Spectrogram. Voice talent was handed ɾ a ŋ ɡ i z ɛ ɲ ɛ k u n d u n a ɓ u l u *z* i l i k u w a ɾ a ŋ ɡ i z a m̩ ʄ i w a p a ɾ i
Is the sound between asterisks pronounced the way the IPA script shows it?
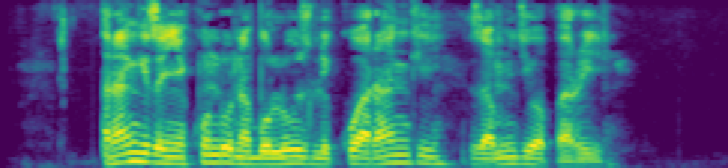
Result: yes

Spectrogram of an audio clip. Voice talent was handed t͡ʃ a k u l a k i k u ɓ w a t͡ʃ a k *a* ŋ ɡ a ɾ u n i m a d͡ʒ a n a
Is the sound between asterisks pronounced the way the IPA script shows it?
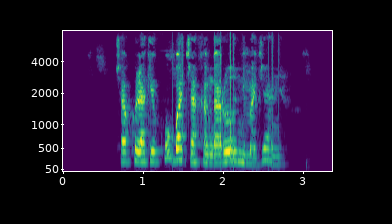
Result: yes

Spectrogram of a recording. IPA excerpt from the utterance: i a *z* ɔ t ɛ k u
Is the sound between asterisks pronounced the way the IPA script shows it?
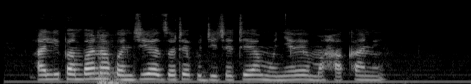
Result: yes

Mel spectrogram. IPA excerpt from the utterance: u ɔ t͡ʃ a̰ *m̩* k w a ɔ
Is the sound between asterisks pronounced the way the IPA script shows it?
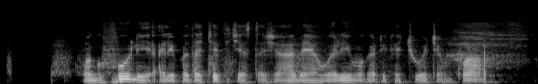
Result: yes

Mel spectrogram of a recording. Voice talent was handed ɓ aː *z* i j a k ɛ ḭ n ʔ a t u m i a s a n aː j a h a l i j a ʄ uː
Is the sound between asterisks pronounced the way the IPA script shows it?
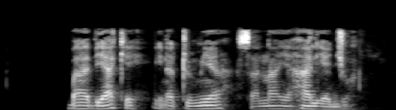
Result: no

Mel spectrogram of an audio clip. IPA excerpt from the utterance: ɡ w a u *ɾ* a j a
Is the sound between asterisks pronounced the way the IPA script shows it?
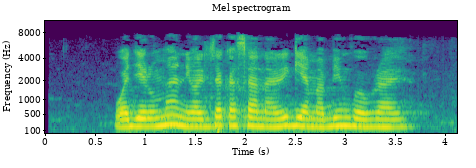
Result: yes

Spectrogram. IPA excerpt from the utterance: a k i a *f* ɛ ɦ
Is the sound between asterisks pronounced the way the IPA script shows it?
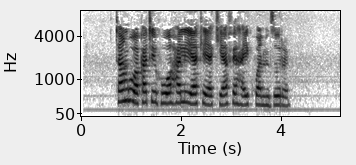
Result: yes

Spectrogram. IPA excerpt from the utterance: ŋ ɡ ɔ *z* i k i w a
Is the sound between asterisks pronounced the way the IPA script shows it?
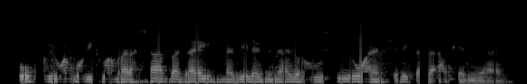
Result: no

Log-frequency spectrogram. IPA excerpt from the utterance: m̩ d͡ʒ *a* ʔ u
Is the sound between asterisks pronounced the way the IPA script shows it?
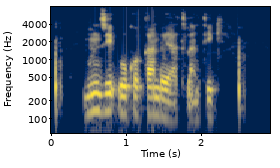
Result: no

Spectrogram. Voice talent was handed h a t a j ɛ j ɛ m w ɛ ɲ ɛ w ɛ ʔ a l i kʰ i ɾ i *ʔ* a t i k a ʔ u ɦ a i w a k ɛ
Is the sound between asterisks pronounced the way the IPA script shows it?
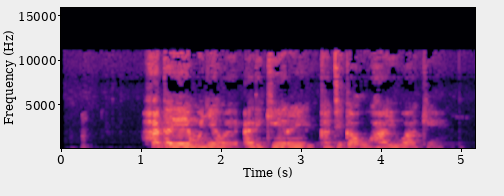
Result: no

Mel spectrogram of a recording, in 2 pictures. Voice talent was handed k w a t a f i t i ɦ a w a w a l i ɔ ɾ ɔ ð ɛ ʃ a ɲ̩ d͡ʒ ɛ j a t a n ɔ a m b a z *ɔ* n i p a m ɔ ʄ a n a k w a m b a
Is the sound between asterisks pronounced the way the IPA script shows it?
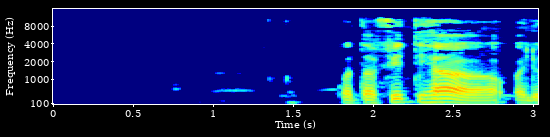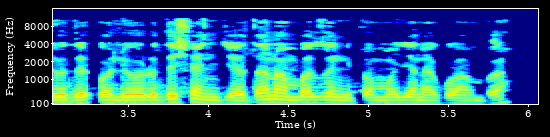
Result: yes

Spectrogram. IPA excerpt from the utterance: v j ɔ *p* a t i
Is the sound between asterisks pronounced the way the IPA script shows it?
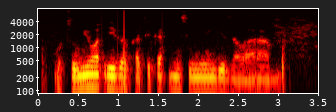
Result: no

